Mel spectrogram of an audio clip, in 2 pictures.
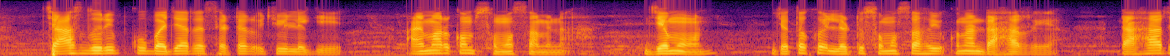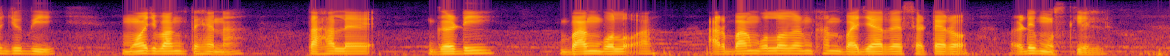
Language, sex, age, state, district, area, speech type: Santali, male, 30-45, West Bengal, Malda, rural, spontaneous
